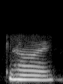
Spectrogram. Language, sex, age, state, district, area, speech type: Assamese, female, 18-30, Assam, Majuli, urban, conversation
